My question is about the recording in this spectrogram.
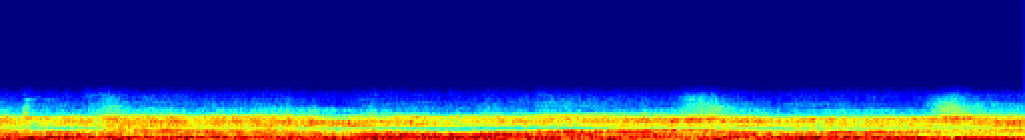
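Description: Mixed choir of men and women singing a hymn, held steadily without a pause.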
